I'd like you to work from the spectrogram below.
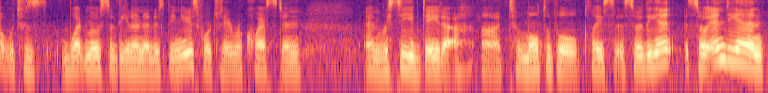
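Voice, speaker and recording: Middle-aged woman in an interview explaining tech stuff, soft dark tone, bit low, thoughtful. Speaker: interviewed technical expert. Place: outdoors in a leafy garden.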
